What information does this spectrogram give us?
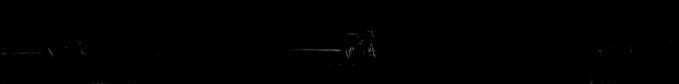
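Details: Japanese bush warbler song in the morning sun at the Hoshitoge rice terraces: a held whistle that ends in a sharp, quick flourish midway through, with scattered faint chirps and a steady high-pitched hum behind.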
